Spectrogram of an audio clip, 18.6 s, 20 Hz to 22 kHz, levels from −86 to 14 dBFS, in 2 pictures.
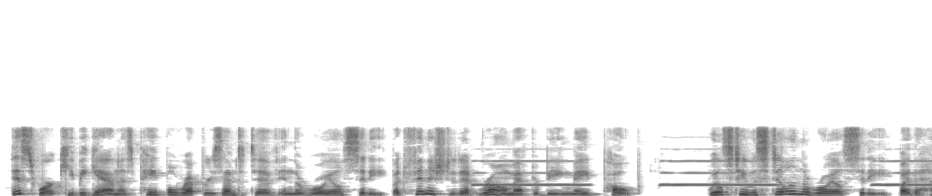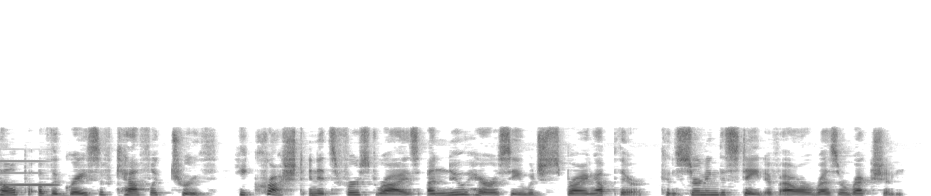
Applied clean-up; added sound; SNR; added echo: classical method Wiener filter.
